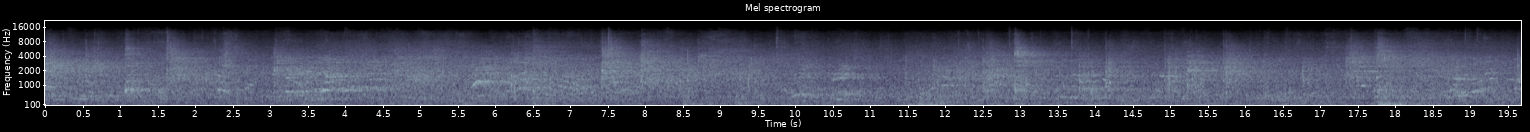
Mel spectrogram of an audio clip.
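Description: Skate blades scrape and hiss on ice in a large echoing rink.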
